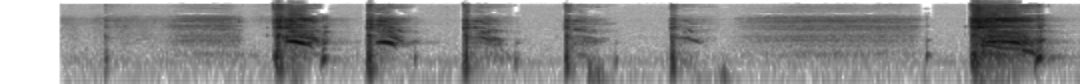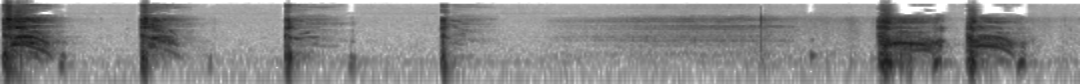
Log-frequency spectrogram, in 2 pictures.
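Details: Around a dozen harsh, abrupt coughs in clusters with audible breaths between; repeated coughing.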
